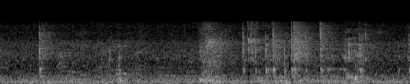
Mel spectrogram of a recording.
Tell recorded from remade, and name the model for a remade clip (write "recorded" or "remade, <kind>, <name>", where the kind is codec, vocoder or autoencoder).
recorded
